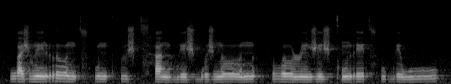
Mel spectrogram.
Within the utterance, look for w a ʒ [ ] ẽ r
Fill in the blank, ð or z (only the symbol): ð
